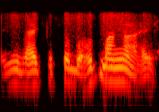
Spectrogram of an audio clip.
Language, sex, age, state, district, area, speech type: Hindi, male, 45-60, Uttar Pradesh, Jaunpur, rural, conversation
